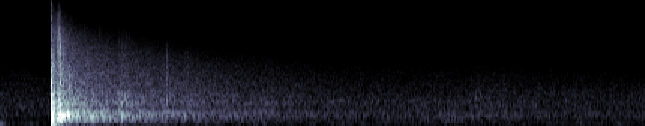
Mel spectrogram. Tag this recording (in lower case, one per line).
explosion
fireworks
